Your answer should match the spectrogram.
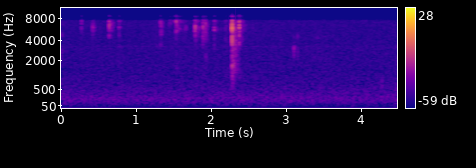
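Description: Faint keystrokes on a computer keyboard: a dozen or so light, irregular taps, one a little louder just over two seconds in, with the last about three seconds in.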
